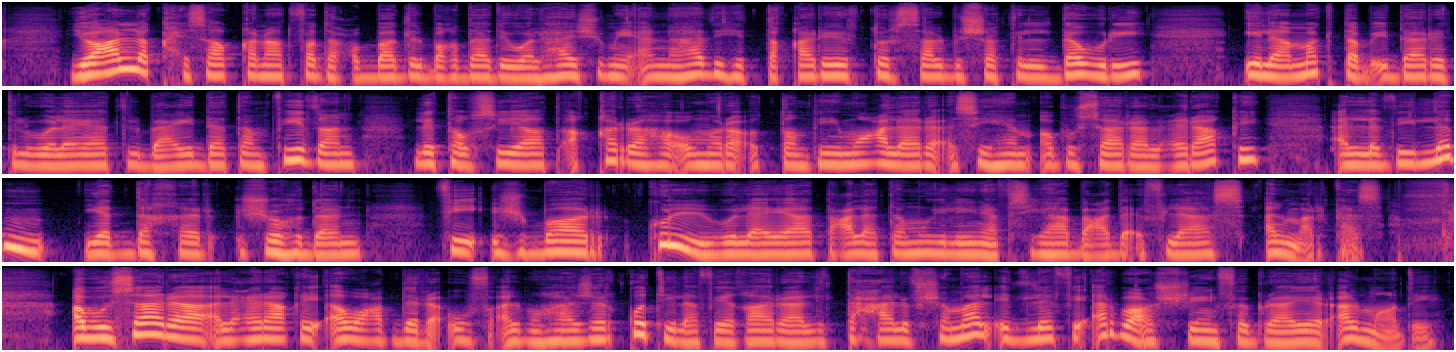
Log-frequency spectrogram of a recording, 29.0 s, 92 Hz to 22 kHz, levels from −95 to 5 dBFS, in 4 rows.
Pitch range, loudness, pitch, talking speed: 165-190 Hz, -19 LUFS, 175 Hz, 120 wpm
